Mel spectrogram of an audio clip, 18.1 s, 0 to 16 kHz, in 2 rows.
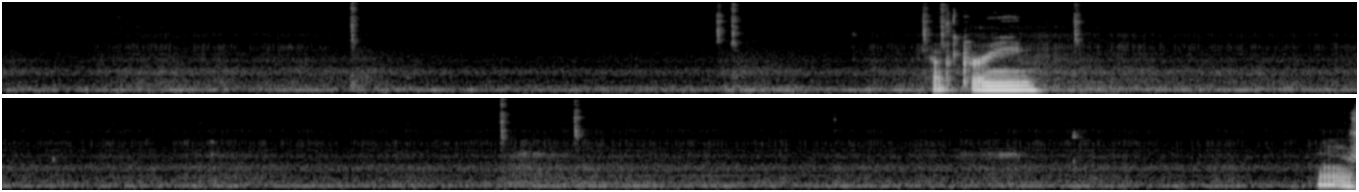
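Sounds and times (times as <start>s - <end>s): computer mouse clicks: 2.3s - 2.5s, 4.8s - 5.1s, 12.3s - 13.0s.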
